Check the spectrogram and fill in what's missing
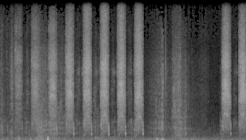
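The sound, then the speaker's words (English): A pump sprayer spraying fox urine scent onto a wick fires a quick run of short, airy hissing bursts, about a dozen in a steady rhythm, pausing briefly before two final squirts. No voices. “Spraying fox piss on this wick.”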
